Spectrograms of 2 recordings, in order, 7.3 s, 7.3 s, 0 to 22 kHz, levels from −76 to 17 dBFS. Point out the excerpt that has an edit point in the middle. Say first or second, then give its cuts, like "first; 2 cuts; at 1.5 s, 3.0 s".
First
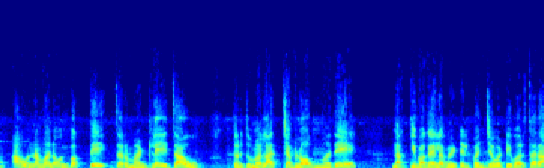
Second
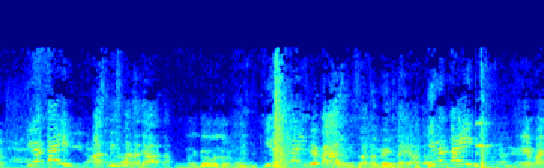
second; 1 cut; at 6.3 s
